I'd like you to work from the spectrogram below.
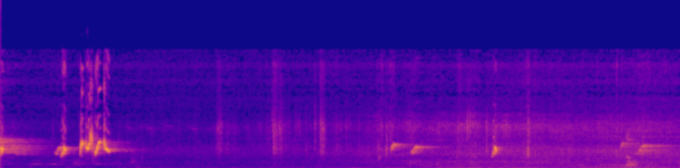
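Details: Home-trained red-whiskered bulbul in Gia Lai: a loud jumbled burst of bright warbled notes early on, then scattered short whistles and a single sharp note in quieter surroundings with low hum.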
